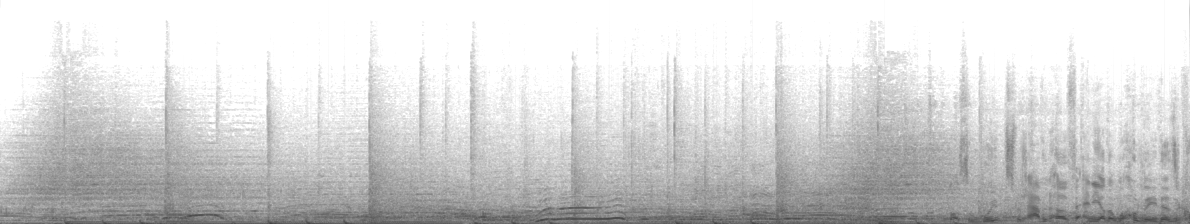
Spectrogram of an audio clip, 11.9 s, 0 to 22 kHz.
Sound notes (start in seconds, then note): 1.7 inspiring music; 5.8 cheering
